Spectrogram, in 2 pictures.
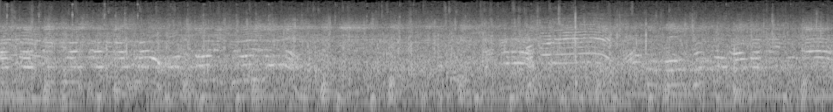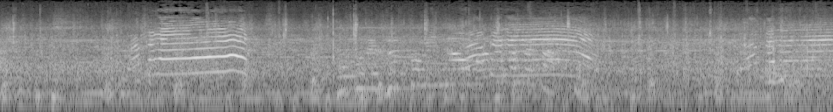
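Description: Many running shoes patter on a paved road.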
